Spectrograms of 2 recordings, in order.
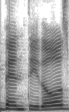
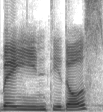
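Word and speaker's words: veintidós: actually pretty consistent fun fact we usually don't pronounce it being t we usually pronounce benti because it's easier so if you say bentidos bentitres instead of beintidos beintitress don't worry about it because people are going to understand it and it's actually quite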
